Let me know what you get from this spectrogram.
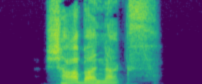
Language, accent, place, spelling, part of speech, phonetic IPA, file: German, Germany, Berlin, Schabernacks, noun, [ˈʃaːbɐnaks], De-Schabernacks.ogg
- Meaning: genitive singular of Schabernack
